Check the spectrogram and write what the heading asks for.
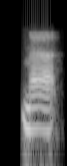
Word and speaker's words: Matt: My first name, Matt, rhymes with fat, which was not fun for me as a kid.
